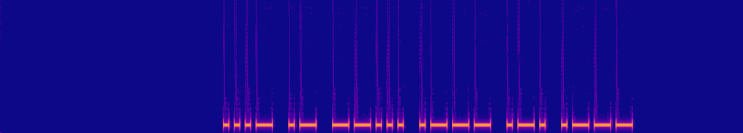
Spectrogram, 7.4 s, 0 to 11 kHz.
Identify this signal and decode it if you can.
Morse code, heard as a keyed tone, about 22 wpm, 700 Hz. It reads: VA7JRJ
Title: DXCC-100 Call Signs - 6 Characters - 22wpm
